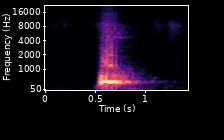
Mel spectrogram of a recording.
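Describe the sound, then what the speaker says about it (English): A single dog yaps once, loud and close, in a quiet room where auction finds are being unpacked, the sharp bark trailing off quickly into silence. "And the dog's gonna yap again."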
